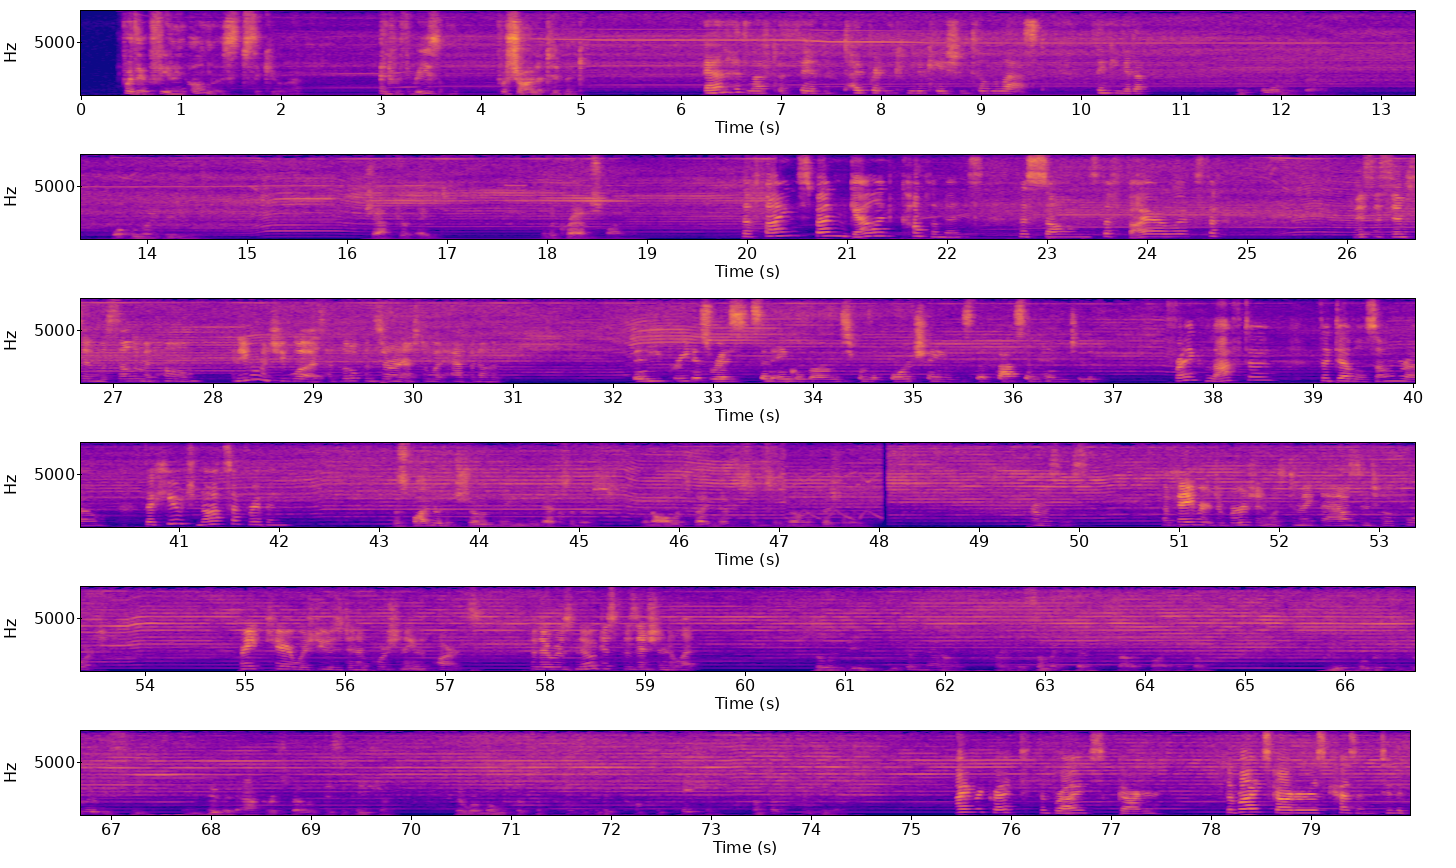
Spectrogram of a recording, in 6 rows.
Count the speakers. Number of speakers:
7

